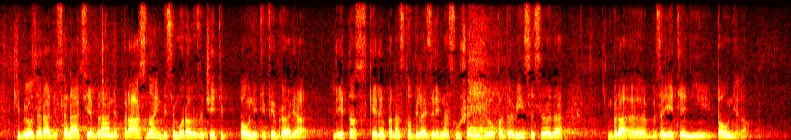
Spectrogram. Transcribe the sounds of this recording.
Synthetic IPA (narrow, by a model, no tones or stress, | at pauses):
kijɛbiloːzaɾaːd̪isanaːt̪sijɛbɾaːnɛpɾaːznɔinbisɛmoːɾalɔzat͡ʃeːt̪ipɔwnit̪ifeːbɾuaːɾja̰ | leːt̪ɔskeːɾjɛpanast̪oːp̬ilaizɾeːd̪nasuːʃanibilopad̪aʋinsɛsɛʋəd̪a | bɾazajeːt̪jɛnipɔwnilɔ̰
